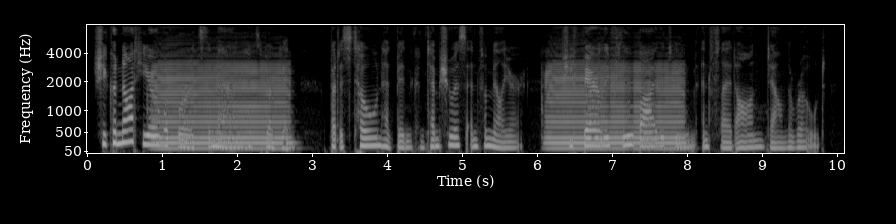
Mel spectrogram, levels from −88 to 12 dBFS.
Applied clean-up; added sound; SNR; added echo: neural mask model RNNoise.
